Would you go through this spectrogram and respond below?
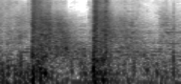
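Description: Shotgun blasts during a duck hunt, two sharp loud reports about half a second apart over an outdoor background, the second shot stronger.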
